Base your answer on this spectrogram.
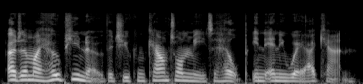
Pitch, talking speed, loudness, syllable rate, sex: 170 Hz, 295 wpm, -20 LUFS, 5.9 syllables/s, female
